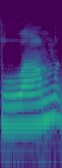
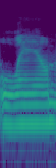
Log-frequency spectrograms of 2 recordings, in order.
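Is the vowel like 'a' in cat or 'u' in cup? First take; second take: cup vowel; cat vowel. First: The vowel sounds like the 'u' in cup. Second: The vowel sounds like the 'a' in cat. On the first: The speaker calls it right. "it's lum" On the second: The speaker calls it wrong. "it's not lamb"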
